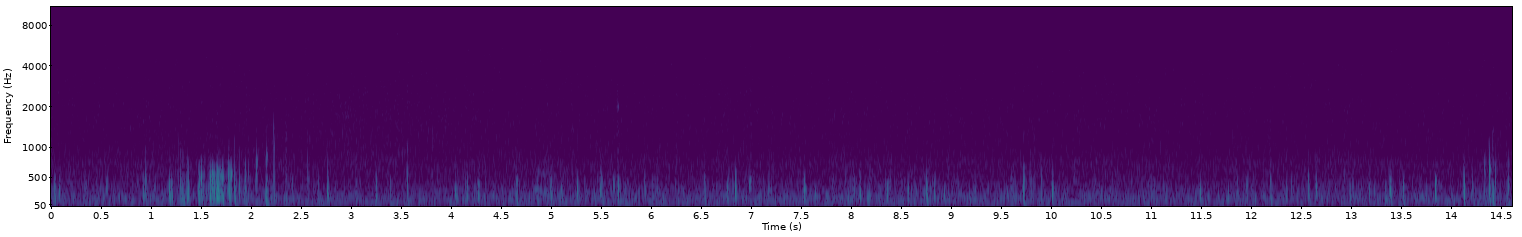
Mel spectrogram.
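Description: Faint, low gurgling and bubbling with scattered soft pops over quiet room hiss: ordinary stomach growling.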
